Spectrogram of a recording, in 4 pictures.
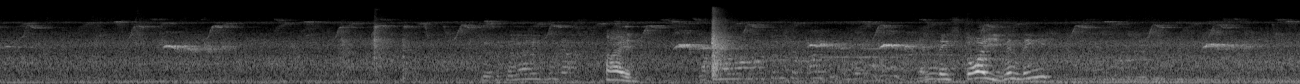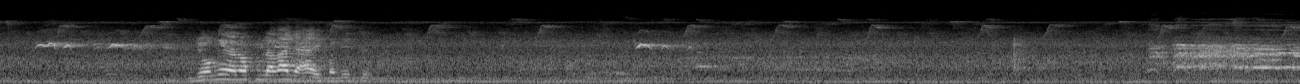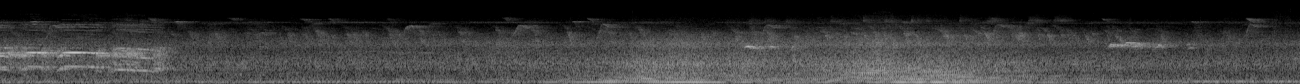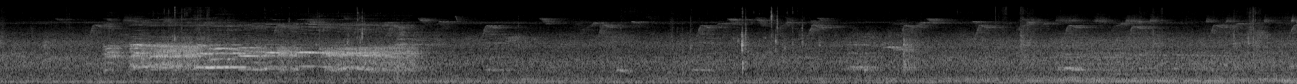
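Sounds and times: rooster crowing: 8.2s - 9.4s, 19.9s - 22.0s, 24.5s - 27.8s, 40.0s - 43.4s.

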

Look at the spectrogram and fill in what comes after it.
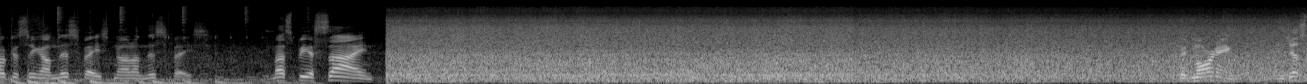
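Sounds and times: stream rushing over rocks: 3.9s - 13.0s.

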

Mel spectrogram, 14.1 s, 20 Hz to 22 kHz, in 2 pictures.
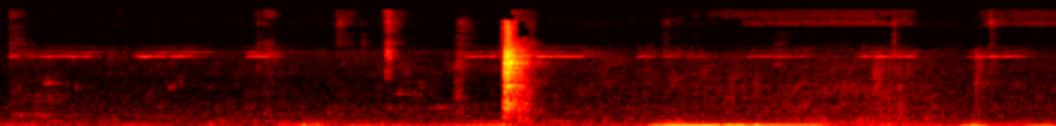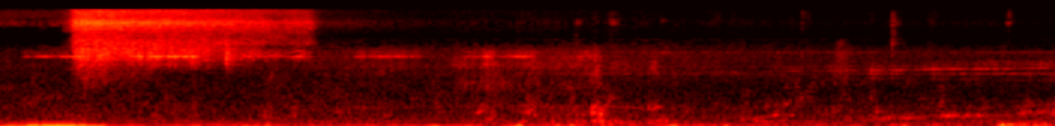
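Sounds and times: tram rumbling: 0.0s - 14.0s
air brake hiss: 7.4s - 9.2s.

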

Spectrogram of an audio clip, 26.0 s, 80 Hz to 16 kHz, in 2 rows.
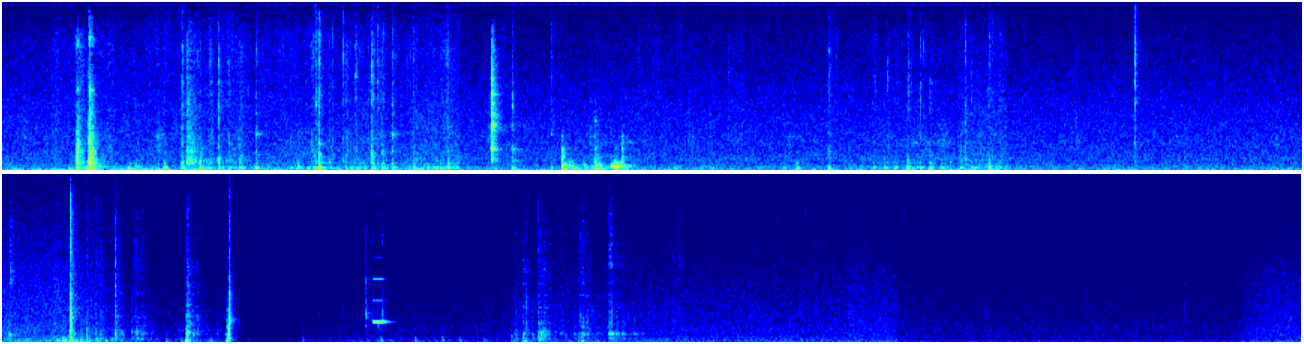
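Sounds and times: whisk scraping in glass bowl: 1.1s - 6.4s, 7.9s - 10.1s
rice cooker electronic beep: 16.6s - 17.0s.

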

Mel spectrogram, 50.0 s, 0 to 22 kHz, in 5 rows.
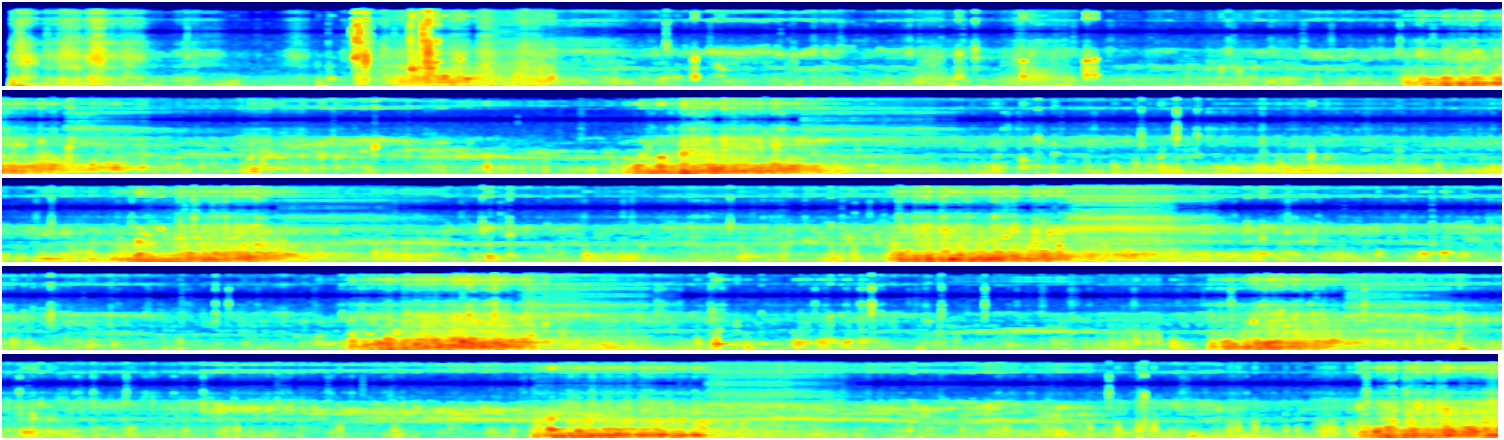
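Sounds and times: diver's exhaled bubbles bursting: 2.4s - 3.9s, 9.3s - 16.0s, 18.3s - 24.4s, 25.0s - 30.1s, 32.1s - 40.6s, 41.4s - 49.9s
faint ticks: 3.7s - 9.5s, 15.2s - 21.0s, 22.0s - 26.0s, 27.0s - 32.5s, 33.2s - 49.8s.

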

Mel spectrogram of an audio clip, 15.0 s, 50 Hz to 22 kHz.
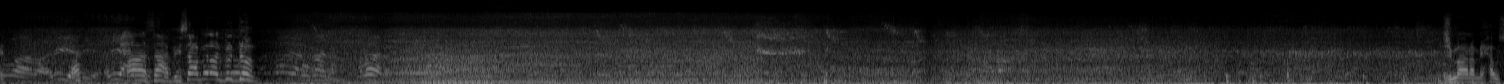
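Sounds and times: road and wind noise: 0.0s - 15.0s
vehicle engine running: 2.7s - 14.3s.

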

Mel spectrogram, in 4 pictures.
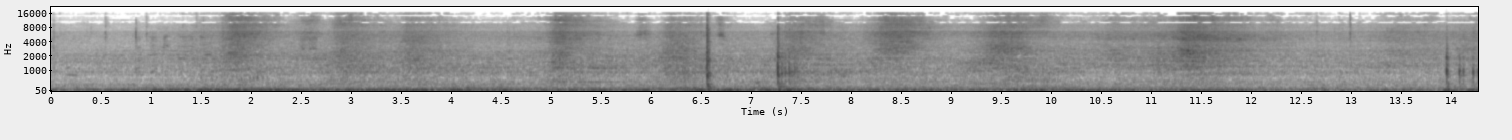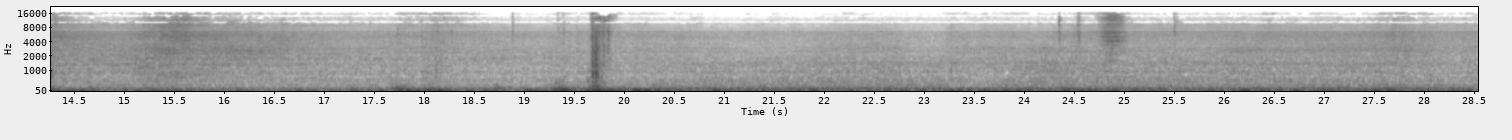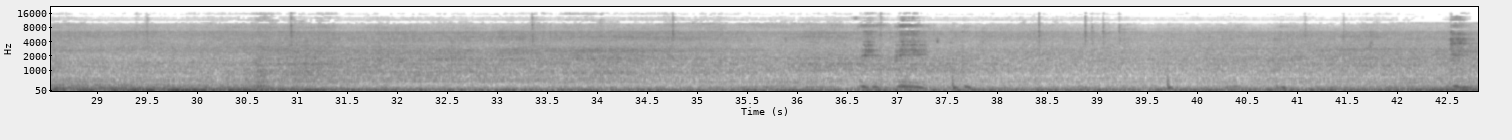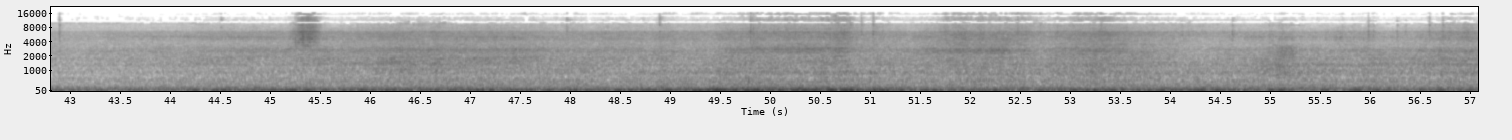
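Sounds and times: car cabin rumble: 0.0s - 8.2s, 12.5s - 15.4s, 16.9s - 21.4s.

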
